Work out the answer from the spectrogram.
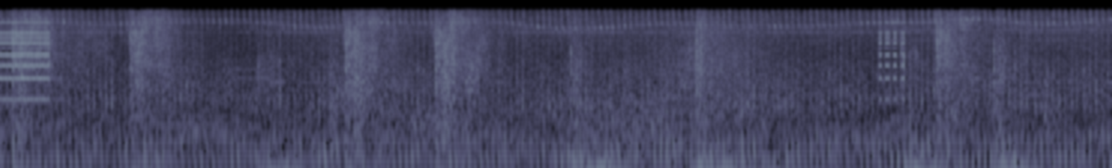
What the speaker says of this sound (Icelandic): Ég er að sé þyrluna alveg.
